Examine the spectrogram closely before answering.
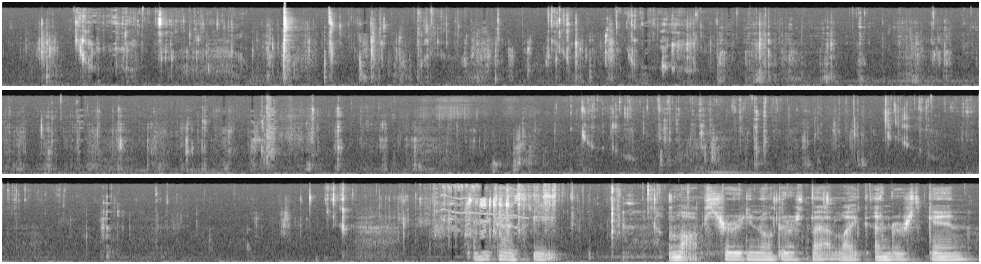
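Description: Fingers squelch through a wet, saucy crab.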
